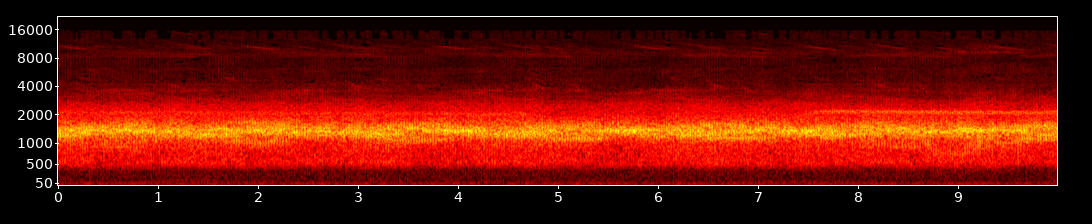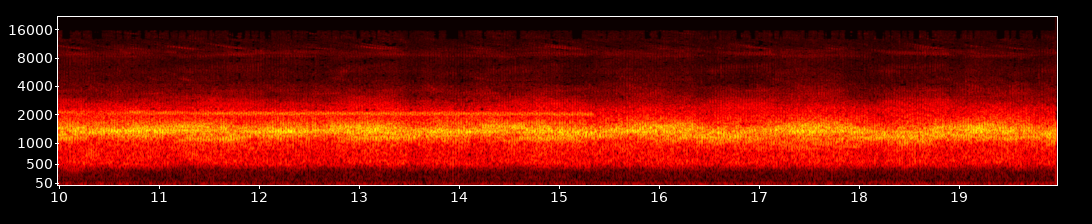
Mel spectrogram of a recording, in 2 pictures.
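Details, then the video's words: Nighttime frog chorus from Mexican amphibian habitats, a thick continuous drone of overlapping croaks; midway a thin, steady higher tone joins and holds for several seconds before fading out while the chorus carries on unchanged. "Mexican Frogs & Toads Sounds"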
